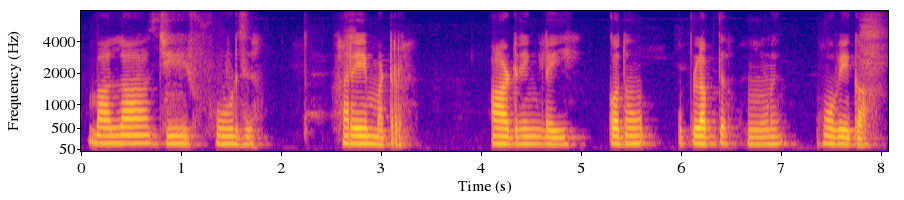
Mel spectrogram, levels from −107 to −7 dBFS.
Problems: background sounds at intervals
